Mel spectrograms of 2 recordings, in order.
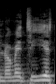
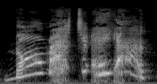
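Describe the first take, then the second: First: Said in the usual way. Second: Squeaky, much higher mock shriek. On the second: Host mocking the contestant's yell, squeaky mock shriek. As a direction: send up her shrill telling-off.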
